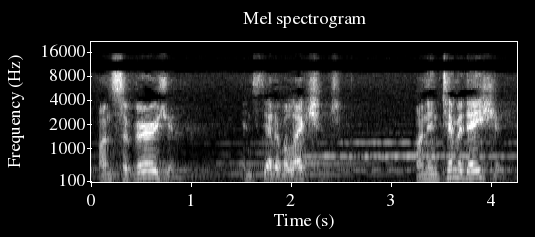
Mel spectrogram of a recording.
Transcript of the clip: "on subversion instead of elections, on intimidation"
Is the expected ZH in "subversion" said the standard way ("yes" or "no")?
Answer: yes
